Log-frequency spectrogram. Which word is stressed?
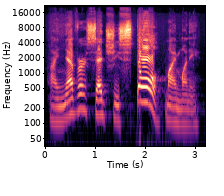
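stole. The stress is on the word stole.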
